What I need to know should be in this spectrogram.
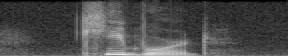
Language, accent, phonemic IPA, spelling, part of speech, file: English, US, /ˈki.bɔɹd/, keyboard, noun / verb, En-us-keyboard.ogg
- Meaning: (noun) A set of keys laid out in a gridlike pattern, used for typing on a typewriter, computer, etc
